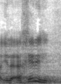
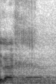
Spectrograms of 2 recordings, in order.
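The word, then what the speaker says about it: إلخ: الف لام خاء دي اصلها الى اخره. فده لما يكتب الى اخره يقوم كاتب لك الاخ. فاحنا قلنا كل النحت ده اسمه نحت. كل النحت الخطي ده ينطق اصله. يعني ما ينفعش تقول ايه الاخ.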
